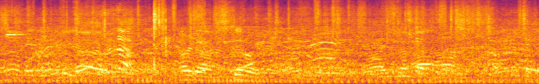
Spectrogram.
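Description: A large crowd of men shouts and cheers close by.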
